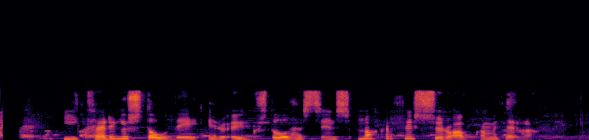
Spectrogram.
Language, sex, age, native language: Icelandic, female, 30-39, Icelandic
